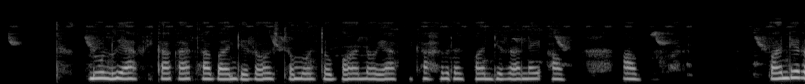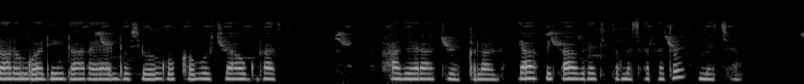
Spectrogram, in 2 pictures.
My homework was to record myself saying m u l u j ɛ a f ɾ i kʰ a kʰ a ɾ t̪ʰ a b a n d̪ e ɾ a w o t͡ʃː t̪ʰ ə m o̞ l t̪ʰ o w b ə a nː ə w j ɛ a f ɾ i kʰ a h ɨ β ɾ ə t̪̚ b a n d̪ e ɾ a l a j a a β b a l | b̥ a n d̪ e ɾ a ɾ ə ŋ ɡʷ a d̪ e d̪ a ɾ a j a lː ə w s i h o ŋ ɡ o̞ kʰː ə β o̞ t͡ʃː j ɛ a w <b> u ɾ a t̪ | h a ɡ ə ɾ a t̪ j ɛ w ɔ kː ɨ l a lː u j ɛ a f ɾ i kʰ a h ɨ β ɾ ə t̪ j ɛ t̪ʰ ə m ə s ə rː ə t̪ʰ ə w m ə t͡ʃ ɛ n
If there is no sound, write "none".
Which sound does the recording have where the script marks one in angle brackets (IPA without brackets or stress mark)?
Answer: ɡ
